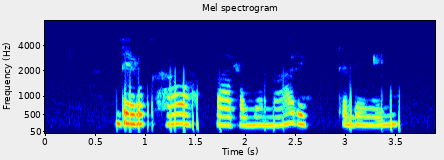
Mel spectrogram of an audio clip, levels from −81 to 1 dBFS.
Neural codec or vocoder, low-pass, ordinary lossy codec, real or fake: none; 7.2 kHz; none; real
